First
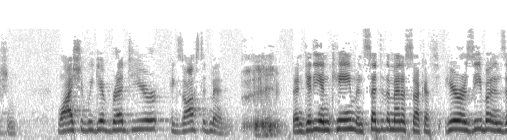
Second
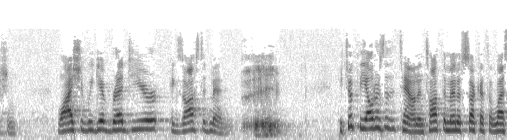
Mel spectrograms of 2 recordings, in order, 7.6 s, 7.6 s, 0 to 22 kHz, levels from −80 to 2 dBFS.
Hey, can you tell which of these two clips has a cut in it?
first; 1 cut; at 4.3 s

